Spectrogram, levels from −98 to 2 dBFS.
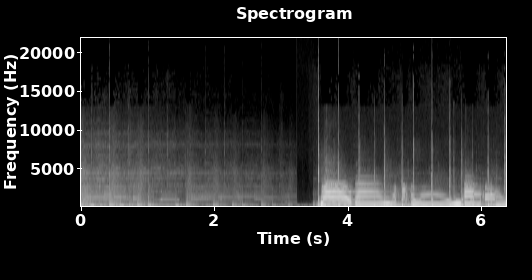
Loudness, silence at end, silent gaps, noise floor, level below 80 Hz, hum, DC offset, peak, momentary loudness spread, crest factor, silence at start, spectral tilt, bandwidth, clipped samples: -21 LUFS; 0 s; none; -49 dBFS; -46 dBFS; none; under 0.1%; -6 dBFS; 24 LU; 18 dB; 0 s; -5.5 dB/octave; 13 kHz; under 0.1%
